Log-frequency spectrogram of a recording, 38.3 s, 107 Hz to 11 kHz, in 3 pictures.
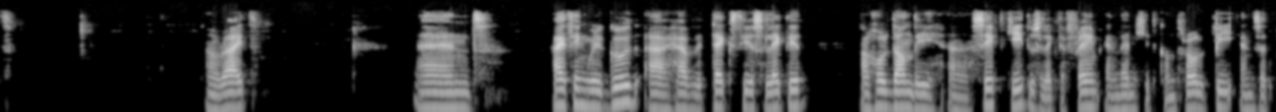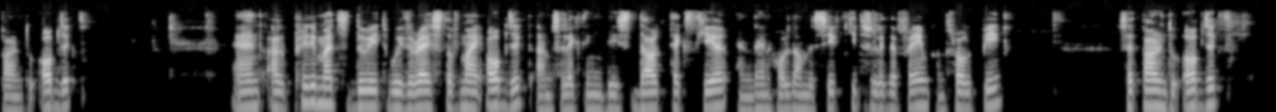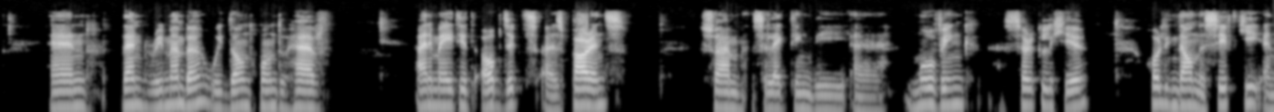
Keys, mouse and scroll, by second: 10.4-12.0 right drag, 12.0 ctrl+p, 18.6-22.6 right drag, 22.6 ctrl+p, 33.9-38.2 right drag.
